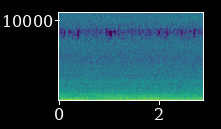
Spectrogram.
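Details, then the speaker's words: Dodge Journey 3.6 engine after repair for a constant valve-tapping noise: worn camshaft reconditioned and four faulty rocker arms replaced, oil pressure in order; smooth, steady idle hum with no ticking left; normal idle. "tá funcionando já não existe mais o barulho de batida de válvula funcionando redondinho"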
